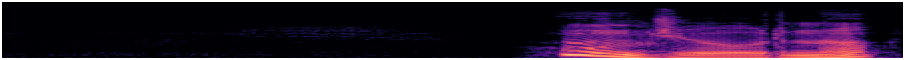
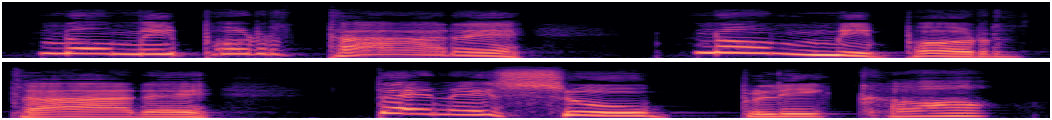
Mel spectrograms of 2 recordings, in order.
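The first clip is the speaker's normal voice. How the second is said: tiny voice, much higher, begging; thin little pleading voice; 12 semitones higher than usual. Acted. Trapped prince begging Saetta not to deliver him, tiny thin pleading voice. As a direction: plead from inside the box, small and thin. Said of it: "la vocina tornava a insistere".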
